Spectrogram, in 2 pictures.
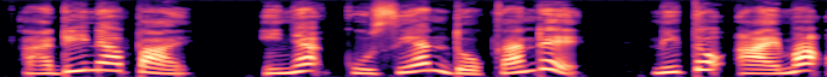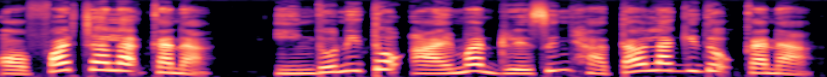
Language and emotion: Santali, surprised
